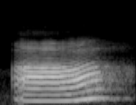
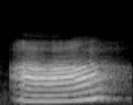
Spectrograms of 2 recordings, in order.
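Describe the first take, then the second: First: The pitch rises from middle to high. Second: The same.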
